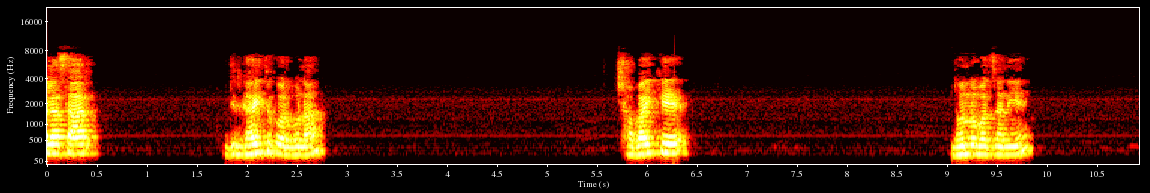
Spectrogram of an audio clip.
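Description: A man speaks calmly in short phrases through an online call, with long pauses.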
